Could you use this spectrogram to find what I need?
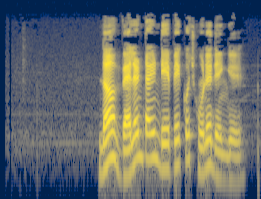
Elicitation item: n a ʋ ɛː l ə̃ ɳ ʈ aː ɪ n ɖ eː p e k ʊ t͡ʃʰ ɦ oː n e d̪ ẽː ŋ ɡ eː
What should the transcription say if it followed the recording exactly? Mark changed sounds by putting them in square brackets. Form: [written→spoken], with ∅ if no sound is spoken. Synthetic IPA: n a ʋ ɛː l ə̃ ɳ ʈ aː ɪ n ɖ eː p e k ʊ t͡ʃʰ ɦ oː n e d̪ ẽː ŋ ɡ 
